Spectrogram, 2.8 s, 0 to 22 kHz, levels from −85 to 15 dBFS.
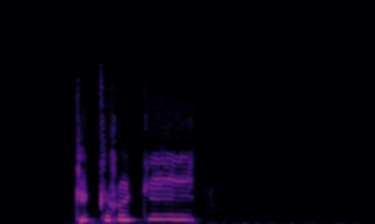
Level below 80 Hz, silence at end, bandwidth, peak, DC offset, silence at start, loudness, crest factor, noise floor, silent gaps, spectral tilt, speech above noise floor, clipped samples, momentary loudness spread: -74 dBFS; 1.35 s; 15 kHz; -18 dBFS; under 0.1%; 0.55 s; -33 LUFS; 18 dB; -81 dBFS; none; -2 dB/octave; 49 dB; under 0.1%; 14 LU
